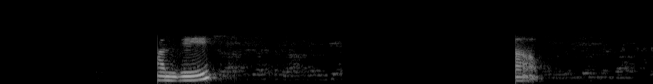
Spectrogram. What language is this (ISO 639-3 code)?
doi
